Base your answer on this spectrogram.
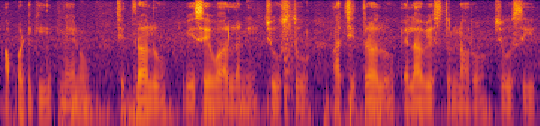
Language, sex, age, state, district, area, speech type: Telugu, male, 18-30, Telangana, Vikarabad, urban, spontaneous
